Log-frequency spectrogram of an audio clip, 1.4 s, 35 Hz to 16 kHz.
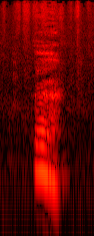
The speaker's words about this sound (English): Sorry for the yawning. I hope I didn't trigger anyone. I just woke up and it's 10:30 a.m.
